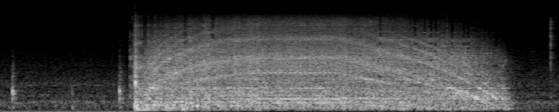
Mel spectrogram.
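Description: A blender runs on high, pureeing chickpeas for hummus: a loud, steady whirring roar that starts abruptly, holds for several seconds, then cuts off, with no voices.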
